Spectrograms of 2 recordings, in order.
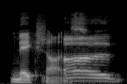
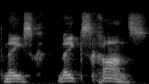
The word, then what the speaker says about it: Neiksans: So the S should be, but the first S should be some kind of a sh.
